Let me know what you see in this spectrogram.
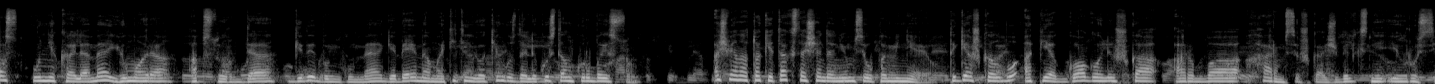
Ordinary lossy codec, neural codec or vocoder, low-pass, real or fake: Opus, 64 kbps; vocoder, 48 kHz, 128 mel bands, Vocos; 14.4 kHz; fake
